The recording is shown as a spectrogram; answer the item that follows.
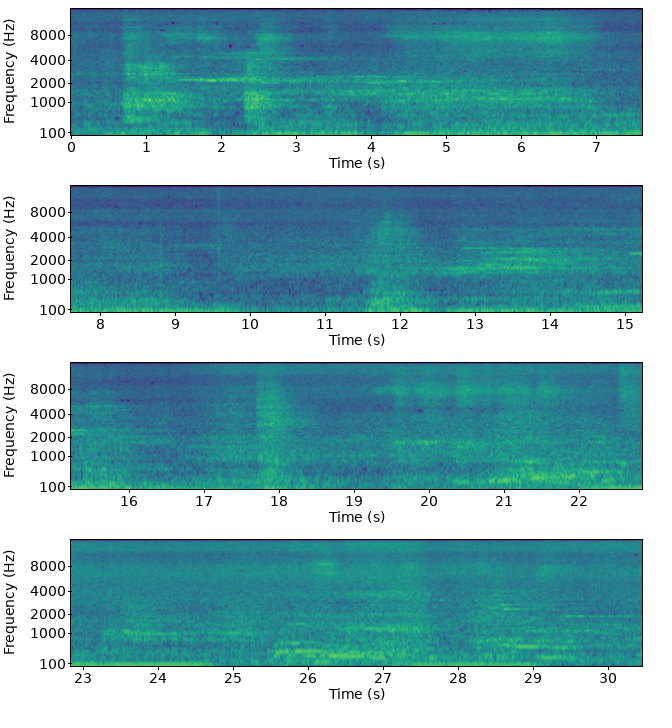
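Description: Dark-ride soundtrack from loudspeakers: a deep, loud rumble that swells and falls back every few seconds, with a few sharp hits and music mixed in.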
